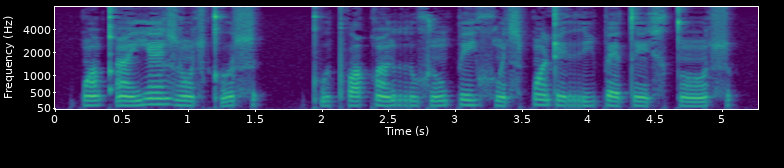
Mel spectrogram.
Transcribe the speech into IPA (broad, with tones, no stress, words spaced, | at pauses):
pɔ̃˩˥qʼɛ̃˨˩˦ jɛ̃˥ ɮõ˨˩˦ɬkʼʊ˩˥ɬ | kʷʼɪ˨˩˦pʰɔ˩˥qũ˨˩˦ru˨˩x ɾũ˥pe˥jxʷɛ̃˩˥ɬ pɔ̃˥ʈɪ˩˥ri˩˥pɛ˨˩ t̪ẽ˨˩˦xt̪õ˨˩˦ɬ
